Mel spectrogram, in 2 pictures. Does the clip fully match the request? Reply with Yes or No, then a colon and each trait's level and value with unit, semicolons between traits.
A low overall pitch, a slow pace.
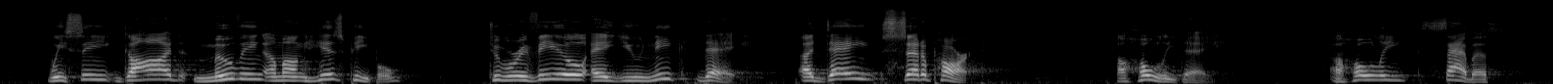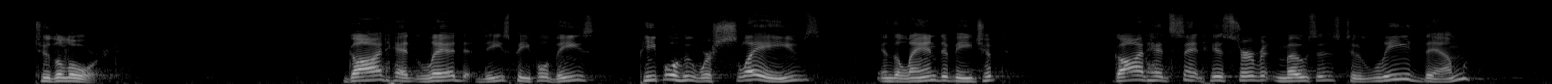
No: medium, 185 Hz; slow, 95 wpm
